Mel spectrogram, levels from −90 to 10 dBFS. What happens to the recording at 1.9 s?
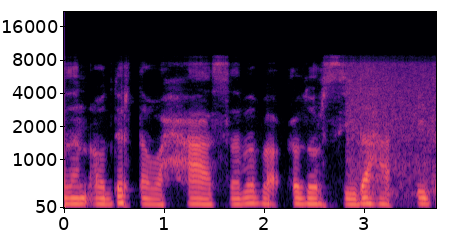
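A noise suppressor runs through the whole clip, including 1.9 s, gating down each frequency band it judges to be steady noise frame by frame, by about 4 dB, so the noise sinks between the words and rises under them.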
